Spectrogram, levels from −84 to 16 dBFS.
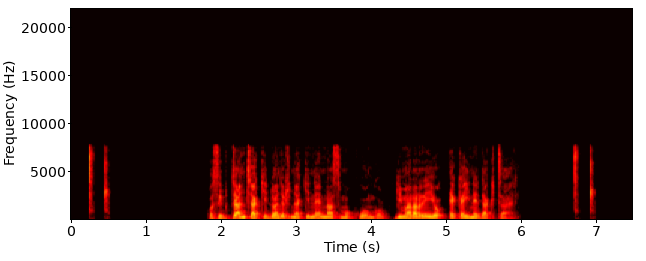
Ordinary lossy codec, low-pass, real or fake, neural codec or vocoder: none; none; real; none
